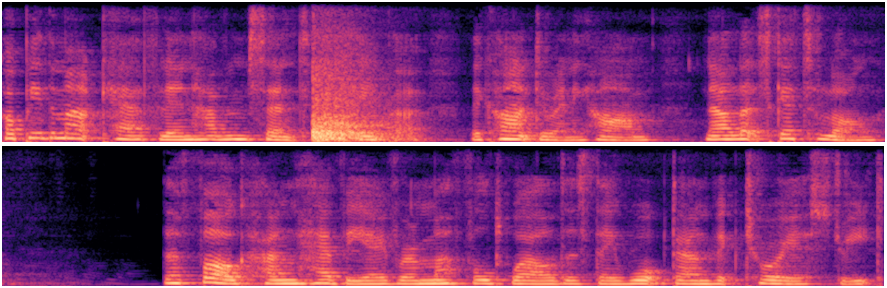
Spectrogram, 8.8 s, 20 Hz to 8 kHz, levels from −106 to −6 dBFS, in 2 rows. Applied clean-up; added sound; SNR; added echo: none; Explosion; -5 dB; reverberation time 0.8 s.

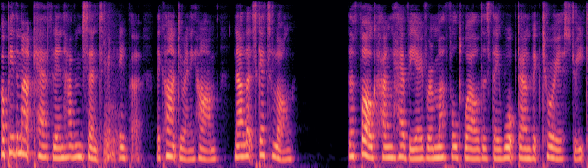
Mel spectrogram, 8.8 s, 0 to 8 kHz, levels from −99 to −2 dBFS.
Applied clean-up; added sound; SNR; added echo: neural mask model DeepFilterNet 3.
